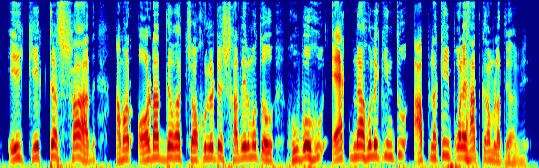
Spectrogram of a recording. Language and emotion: Bengali, angry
